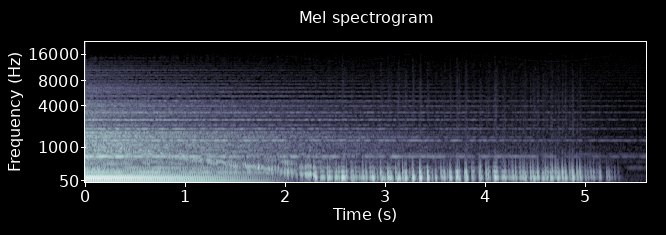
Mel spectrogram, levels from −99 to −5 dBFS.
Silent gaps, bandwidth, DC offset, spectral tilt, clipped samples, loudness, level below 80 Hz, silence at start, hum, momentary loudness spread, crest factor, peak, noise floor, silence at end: none; 7.6 kHz; under 0.1%; -7.5 dB/octave; under 0.1%; -28 LUFS; -32 dBFS; 0 s; none; 17 LU; 18 dB; -8 dBFS; -52 dBFS; 0.5 s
